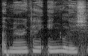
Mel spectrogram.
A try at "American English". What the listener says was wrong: American, your N. Try to link it. Use this type of articulation because this is mentioned. This has been mentioned, so we don't stress it so much.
